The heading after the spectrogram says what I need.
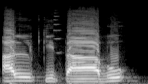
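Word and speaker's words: الكتاب: For example, you add alif lam to this indefinite noun, that is kitabun. Now when you open the bracket and you make a single word, this will become al-kitabu.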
